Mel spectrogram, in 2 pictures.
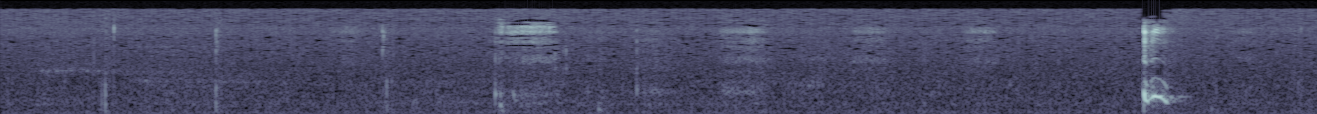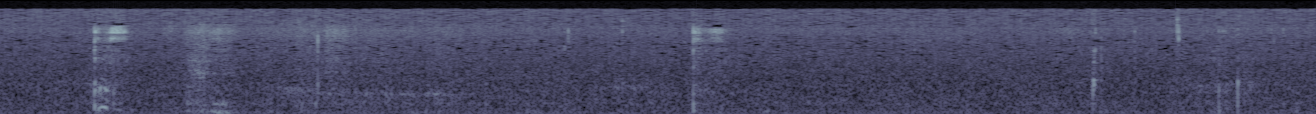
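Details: Baby boy with hiccups after being given gripe water, which backfired and he spat up: soft, brief catches recurring every second or two in a quiet room; infant hiccups.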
